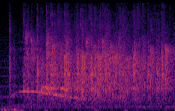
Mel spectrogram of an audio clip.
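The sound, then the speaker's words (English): A church audience bursts into sustained applause to show who has children, many hands clapping in a dense, steady wash that holds its level for several seconds, with a faint voice briefly audible underneath at the start. “By round of applause here, who has children?”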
